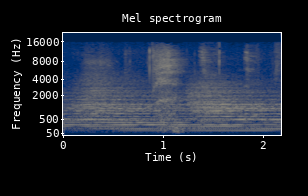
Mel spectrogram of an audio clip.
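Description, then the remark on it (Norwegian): Carillon bells chime in a steady wash of overlapping ringing tones, with a brighter strike partway through and their notes sustaining at an even, moderate loudness, with no talking. “Og mens vi venter på at de kommer opp, så kan vi jo nyte fine klokkespillet.”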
